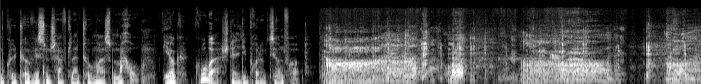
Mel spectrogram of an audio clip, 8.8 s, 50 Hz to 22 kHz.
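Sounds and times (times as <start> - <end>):
speech: 0.0 - 5.9
pig grunting and snorting loudly: 4.0 - 8.7.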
